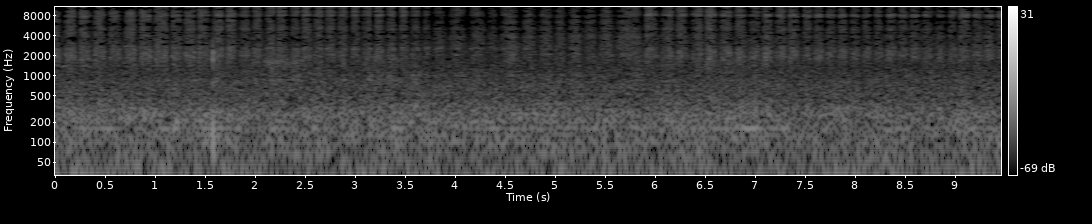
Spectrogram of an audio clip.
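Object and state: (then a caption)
Colored pencil rubbing on a paper page. A red colored pencil is rubbed back and forth across a thin paper coloring book page lying flat on a desk, shading Donald Duck's foot while yellow-nailed fingers hold the page steady. The result is a quiet, continuous, scratchy rubbing made of quick repeated strokes, with a brief sharper tick near the start.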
